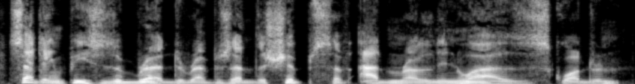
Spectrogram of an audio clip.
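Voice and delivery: usual speaking voice

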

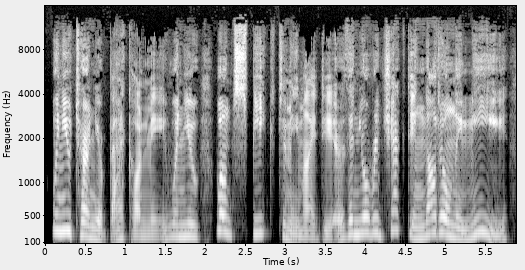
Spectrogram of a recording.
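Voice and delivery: high-pitched, impassioned motherly voice; exultant mother. A narrator's reading. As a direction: plead with your son, pitched well up. Mother's long speech to her son.

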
